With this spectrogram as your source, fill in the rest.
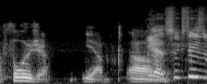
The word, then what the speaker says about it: Fallujah: for a second here you said falua like bless you i mispronounced it uh fallujah yeah uh yeah six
